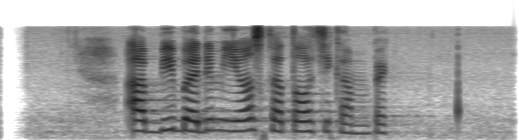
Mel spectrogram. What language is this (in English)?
Sundanese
